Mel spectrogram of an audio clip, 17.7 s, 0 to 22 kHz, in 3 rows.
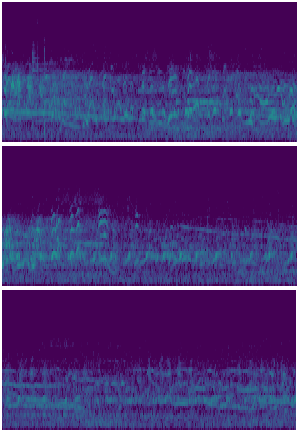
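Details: A group of coyotes, seemingly many, yelps and howls together in a dense chorus of high, sliding, wavering cries, recorded October 17, 2012.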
